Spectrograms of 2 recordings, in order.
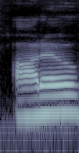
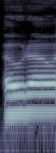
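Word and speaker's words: Oddo: right here on YouTube the last name is spelled OD do I thought it was Otto first but it's odo I think so listen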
